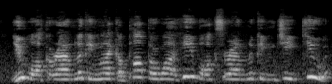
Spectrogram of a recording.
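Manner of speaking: high, loud TV psychic with fake Jamaican accent; Miss Cleo. Vlogger mimicking an old psychic commercial, loud mock Jamaican accent. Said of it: "I used to love those Miss Cleo commercials".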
